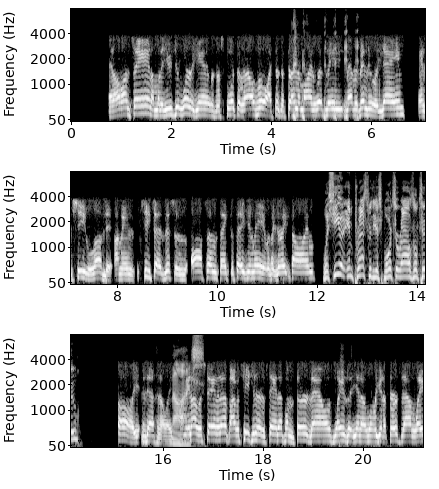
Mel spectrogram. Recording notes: He then takes some calls from listeners of the show. Takes some more phone calls from listeners of the show!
